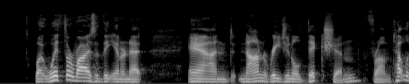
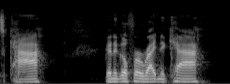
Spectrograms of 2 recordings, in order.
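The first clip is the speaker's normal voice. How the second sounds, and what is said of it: Imitated Boston accent. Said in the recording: “the Boston accent. What is it? What is Massachusetts?”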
